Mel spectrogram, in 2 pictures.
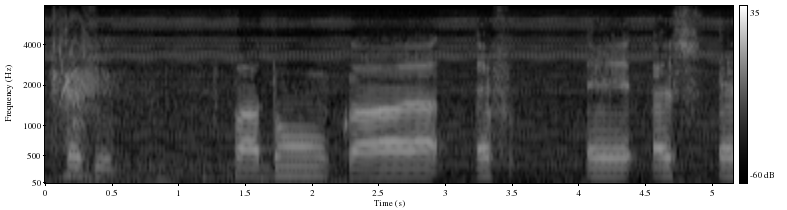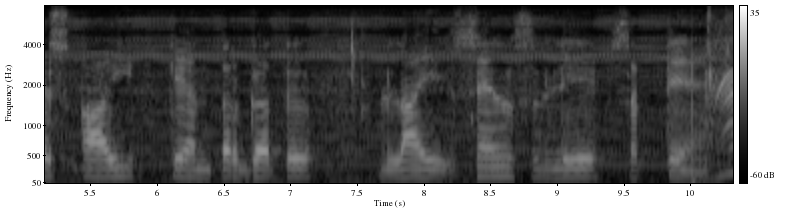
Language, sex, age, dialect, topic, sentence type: Hindi, male, 18-24, Awadhi Bundeli, agriculture, statement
